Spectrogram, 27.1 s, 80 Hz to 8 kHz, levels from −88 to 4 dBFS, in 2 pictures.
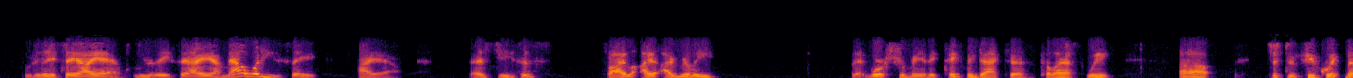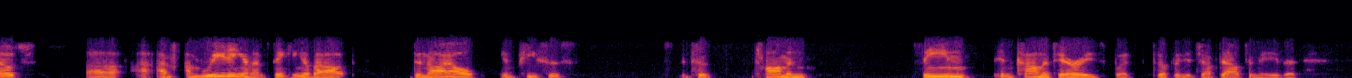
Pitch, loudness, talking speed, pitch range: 125 Hz, -24 LUFS, 155 wpm, 110-145 Hz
